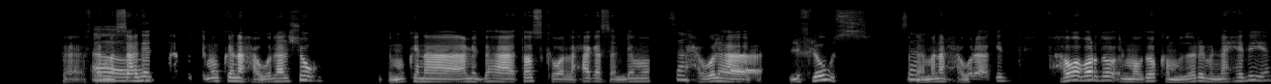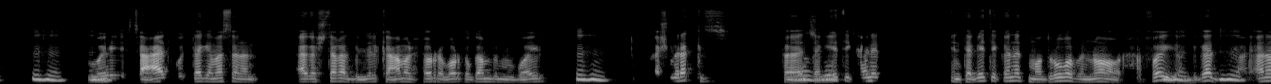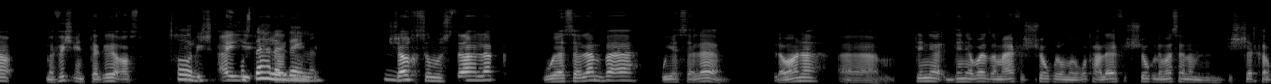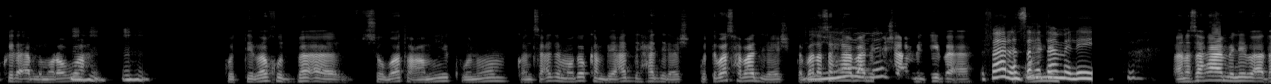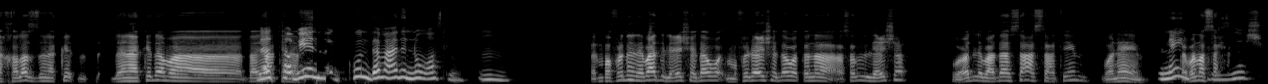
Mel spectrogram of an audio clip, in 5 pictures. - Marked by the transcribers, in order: in English: "task"; tapping; unintelligible speech; unintelligible speech
- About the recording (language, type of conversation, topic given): Arabic, podcast, إيه تجربتك مع القيلولة وتأثيرها عليك؟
